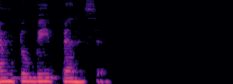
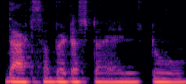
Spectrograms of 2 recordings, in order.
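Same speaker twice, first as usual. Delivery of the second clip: unhurried, weighty phrases broken by silences; calm, deep, with pauses; 2 semitones lower than usual. Shown as a demonstration. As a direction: speak calmly and deeply, pausing for impact. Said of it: "really calm, deep, with taking pauses".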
